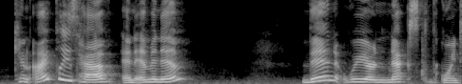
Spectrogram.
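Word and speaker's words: M&M: which is really delicious m and m it has an m the letter m but it is pronounced with a vowel sound e m m so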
